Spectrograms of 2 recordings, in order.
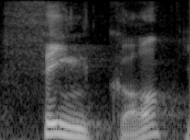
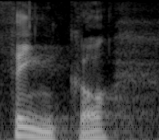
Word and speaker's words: cinco: In Spanish from Spain, you say cinco. You have got a lisp for number five, cinco. Mm-hmm. Whereas in Spanish from South America, they say cinco.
